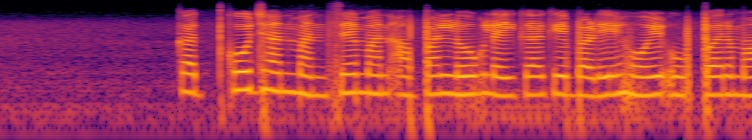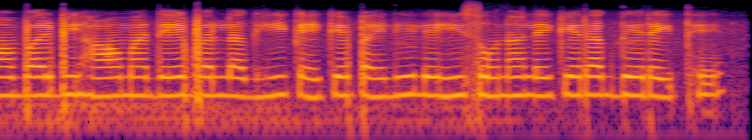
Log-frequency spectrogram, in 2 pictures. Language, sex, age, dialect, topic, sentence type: Chhattisgarhi, female, 25-30, Central, banking, statement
